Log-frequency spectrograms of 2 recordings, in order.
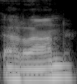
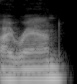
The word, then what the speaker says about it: Iran: So in Iran so it's actually pronounced Iran not Iran but yeah explain how Catholic Church how split and we have the Orthodox side.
